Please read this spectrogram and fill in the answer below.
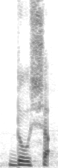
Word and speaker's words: Dosha: The original pronunciation is with an A.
